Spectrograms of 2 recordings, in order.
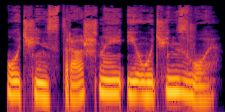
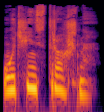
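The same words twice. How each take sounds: First: Slow, очень stressed each time. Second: Put-on squeaky child voice with stress on очень; small high squeak, очень stressed; rubbery high squeaky toy. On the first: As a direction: lean on очень slowly and gravely. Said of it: "подтвердила мать". (мать подтверждает медленно, с ударением на очень) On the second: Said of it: "пискнула девочка". (писклявый детский голос) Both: A narrator's reading.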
